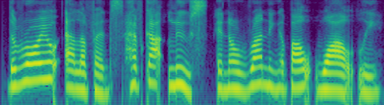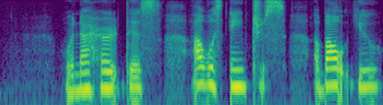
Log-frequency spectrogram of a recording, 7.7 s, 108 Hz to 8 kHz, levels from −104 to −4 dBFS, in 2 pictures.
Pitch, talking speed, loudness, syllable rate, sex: 225 Hz, 155 wpm, -18 LUFS, 4.8 syllables/s, female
